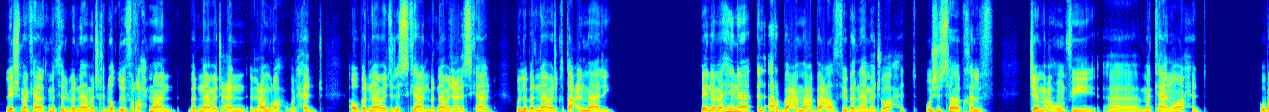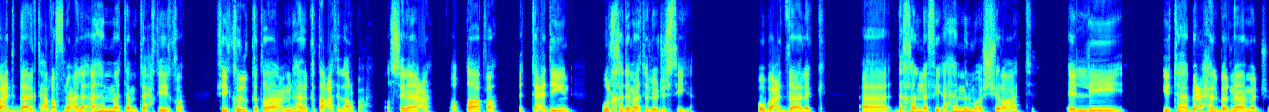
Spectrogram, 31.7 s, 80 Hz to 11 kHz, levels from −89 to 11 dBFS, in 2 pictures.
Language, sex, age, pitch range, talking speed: Arabic, male, 20-39, 115-155 Hz, 125 wpm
